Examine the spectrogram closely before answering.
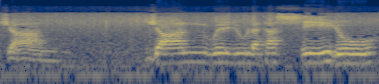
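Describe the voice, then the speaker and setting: An actor playing a fake spirit medium in an old radio drama, intoning in a theatrical, portentous manner. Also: male voice, a little high, expressive, very slow. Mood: solemn. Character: sham medium conducting a seance, solemn and theatrical. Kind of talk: 1930s-40s radio acting. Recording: hissy, muffled old radio recording.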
